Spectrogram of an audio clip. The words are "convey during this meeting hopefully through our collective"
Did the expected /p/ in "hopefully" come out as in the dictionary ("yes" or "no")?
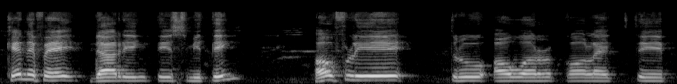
no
